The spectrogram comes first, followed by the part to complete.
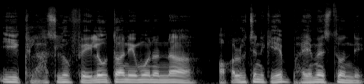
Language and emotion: Telugu, fearful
